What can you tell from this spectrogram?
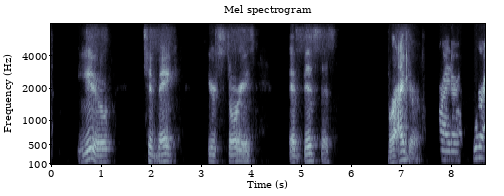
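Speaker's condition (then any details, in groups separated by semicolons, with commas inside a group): Muscular dystrophy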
